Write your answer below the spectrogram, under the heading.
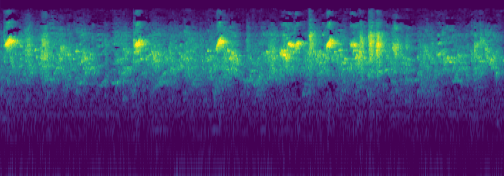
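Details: Domestic budgies twittering continuously, with bright whistled chirps popping out about every second over rough, high chatter.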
